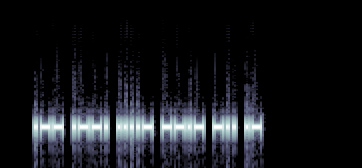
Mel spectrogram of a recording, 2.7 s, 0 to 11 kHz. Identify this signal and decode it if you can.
Morse code, heard as a keyed tone, about 50 wpm, 700 Hz. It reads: WP4QDA
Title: USA Call Signs - 6 Characters - 3x Character Spacing - 50wpm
